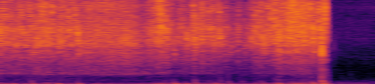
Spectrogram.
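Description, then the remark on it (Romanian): A loud, airy slurp of the first sip of coffee this morning, a steady hissing rush with a low rumble lasting over a second before cutting off abruptly. No one speaks. “aud prima gură de cafeloi din această dimineață, Ia.”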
